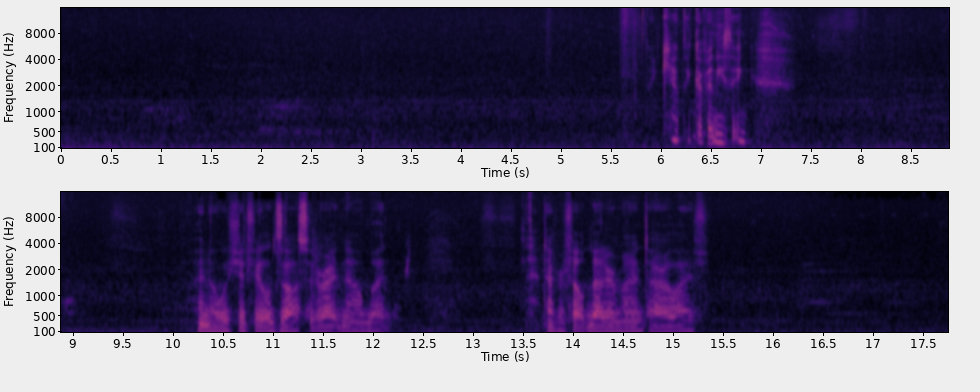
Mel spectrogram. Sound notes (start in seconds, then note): none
